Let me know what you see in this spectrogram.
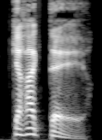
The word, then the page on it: caractère: francais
